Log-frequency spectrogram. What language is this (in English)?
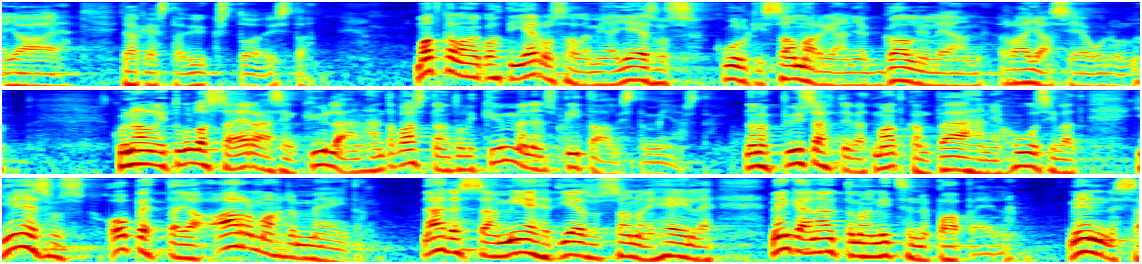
Finnish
